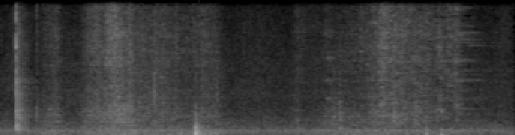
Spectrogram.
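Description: Metal baking pan being slid out along a wire oven rack: scraping, with a sharp clank just after the start and another about a second and a half in.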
